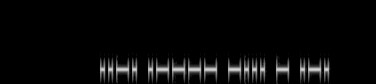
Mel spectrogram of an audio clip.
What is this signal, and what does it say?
Morse code, heard as a keyed tone, about 30 wpm, 700 Hz. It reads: F1BTR
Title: DXCC-100 Call Signs - 5 Characters - Repeated 3x - 30wpm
